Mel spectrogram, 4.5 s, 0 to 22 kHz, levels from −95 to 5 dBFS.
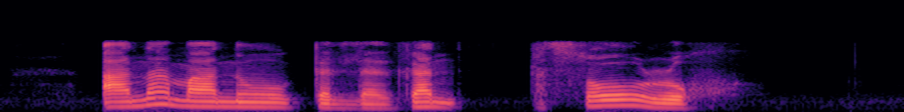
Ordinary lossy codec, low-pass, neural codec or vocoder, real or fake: Opus, 24 kbps; 5.4 kHz; none; real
